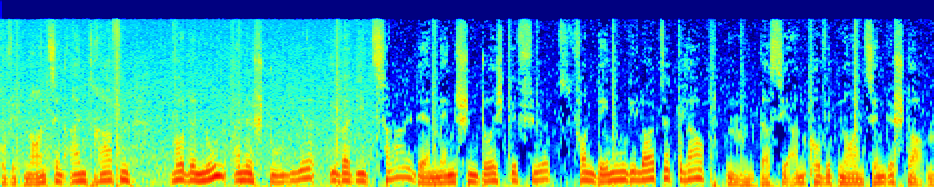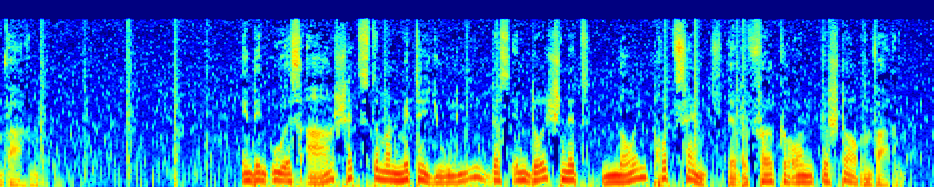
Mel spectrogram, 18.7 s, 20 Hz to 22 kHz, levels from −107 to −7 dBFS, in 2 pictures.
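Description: From 3.74 s, just after "über die", to the end of the clip, the speech shows overdone noise removal. A noise reducer set too aggressively is pulling individual frequency bands down whenever they sit near its noise estimate. The room noise, about 16 dB below the speech, drops and breaks up into twinkling specks, and the quieter parts of the voice go too. Unlike a noise gate, which mutes everything at once, this removal works band by band.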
